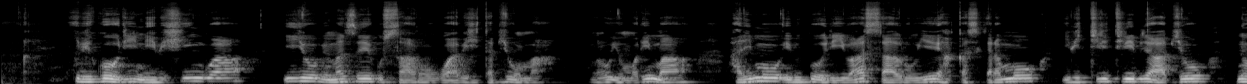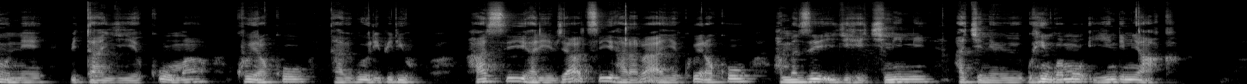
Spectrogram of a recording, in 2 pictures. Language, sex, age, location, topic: Kinyarwanda, male, 25-35, Nyagatare, agriculture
